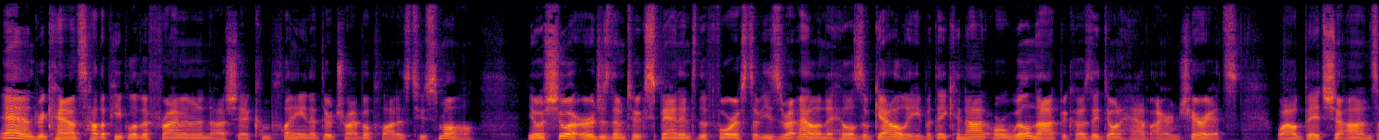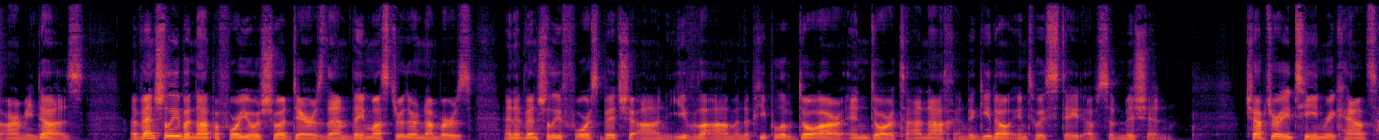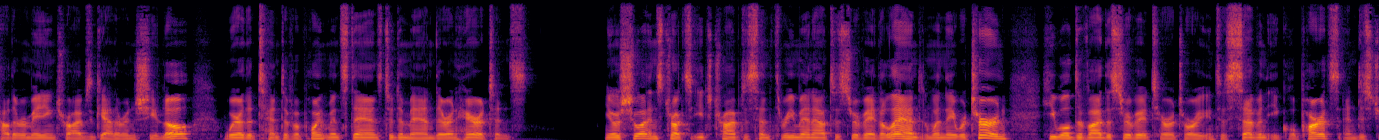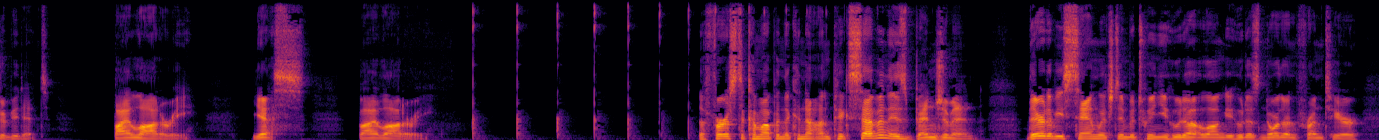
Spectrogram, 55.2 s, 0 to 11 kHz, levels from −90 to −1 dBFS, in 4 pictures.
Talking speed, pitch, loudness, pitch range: 170 wpm, 115 Hz, -28 LUFS, 105-135 Hz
